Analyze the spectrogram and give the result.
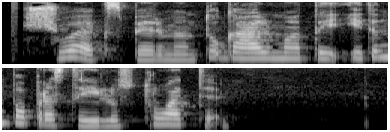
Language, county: Lithuanian, Klaipėda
